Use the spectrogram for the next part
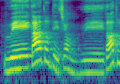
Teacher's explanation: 외랑 위는 단모음인데 얘를 이중모음으로 발음할 수 있다이 말이야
